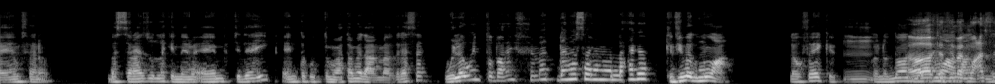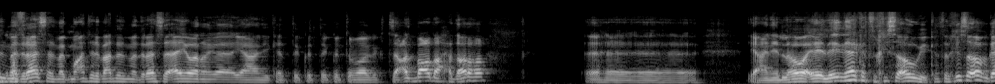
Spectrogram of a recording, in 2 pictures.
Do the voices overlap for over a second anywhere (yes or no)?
yes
